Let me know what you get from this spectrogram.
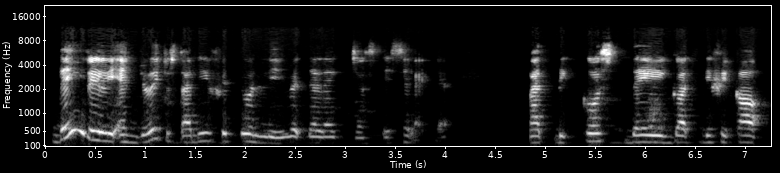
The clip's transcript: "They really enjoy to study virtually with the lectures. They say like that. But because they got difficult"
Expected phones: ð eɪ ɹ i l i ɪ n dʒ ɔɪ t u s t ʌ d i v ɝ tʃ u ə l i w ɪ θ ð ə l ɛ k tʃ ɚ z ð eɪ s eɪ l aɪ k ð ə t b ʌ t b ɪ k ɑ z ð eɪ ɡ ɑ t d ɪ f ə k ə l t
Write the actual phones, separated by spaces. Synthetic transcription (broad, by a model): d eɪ ɹ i l i ɪ n dʒ ɔɪ t u s t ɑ d i f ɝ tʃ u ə l i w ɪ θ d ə l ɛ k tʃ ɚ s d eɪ s eɪ l aɪ k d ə t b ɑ t b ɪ k ɑ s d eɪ ɡ ɑ t d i f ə k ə l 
